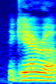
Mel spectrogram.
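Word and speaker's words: Augeri: This is with Steve Aguera on it. That's the way you really pronounce his name.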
